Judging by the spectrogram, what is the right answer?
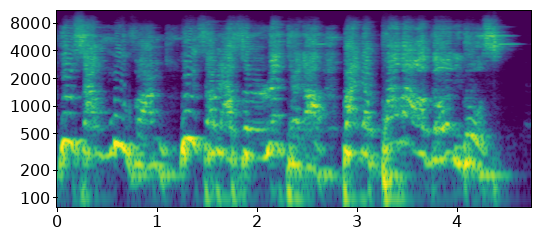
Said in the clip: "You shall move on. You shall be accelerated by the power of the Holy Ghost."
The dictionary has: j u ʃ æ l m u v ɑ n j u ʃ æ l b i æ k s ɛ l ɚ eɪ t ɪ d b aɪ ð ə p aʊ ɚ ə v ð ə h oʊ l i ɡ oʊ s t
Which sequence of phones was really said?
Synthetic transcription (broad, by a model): j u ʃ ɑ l m u v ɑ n j u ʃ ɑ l b i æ s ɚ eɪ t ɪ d b aɪ ð ə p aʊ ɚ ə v ð ə h oʊ l i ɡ oʊ s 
